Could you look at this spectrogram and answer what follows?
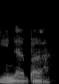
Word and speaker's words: Inaba: Matt sent me a little cheat sheet with like how you pronounce the vowels. You're right. It is Inaba. That's correct.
